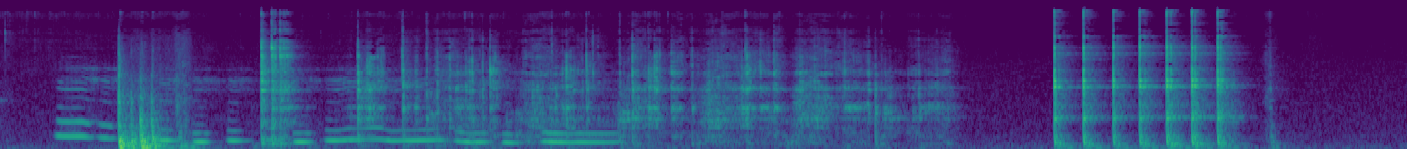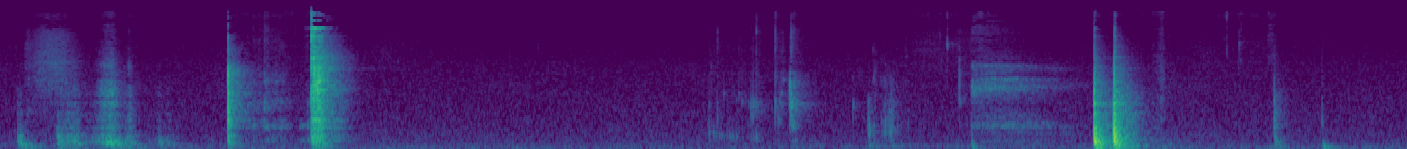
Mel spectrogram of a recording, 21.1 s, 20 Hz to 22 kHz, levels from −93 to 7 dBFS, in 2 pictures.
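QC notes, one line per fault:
No faults heard in this recording.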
